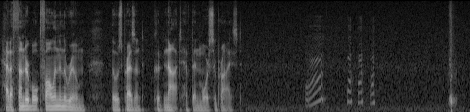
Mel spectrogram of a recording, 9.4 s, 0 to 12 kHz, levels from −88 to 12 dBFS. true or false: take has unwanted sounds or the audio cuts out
true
